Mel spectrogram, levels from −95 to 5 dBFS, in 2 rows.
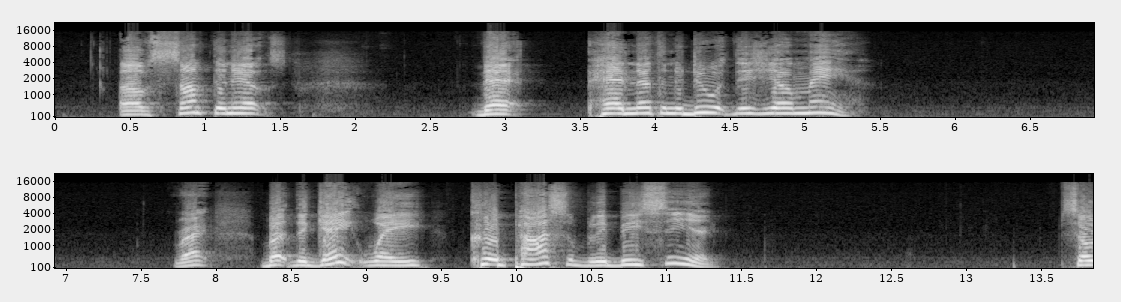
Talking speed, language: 90 wpm, English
